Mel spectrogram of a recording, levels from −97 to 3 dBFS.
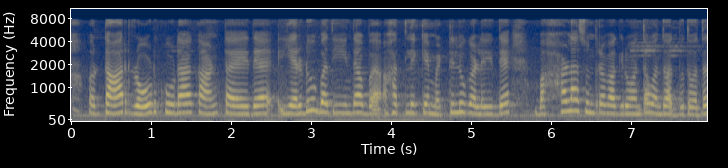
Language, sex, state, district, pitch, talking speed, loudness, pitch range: Kannada, female, Karnataka, Raichur, 245 Hz, 105 wpm, -26 LUFS, 230-260 Hz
